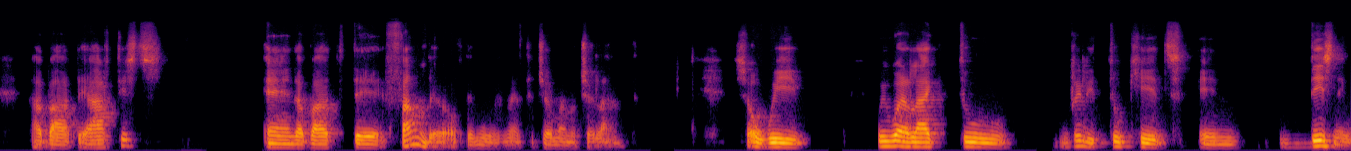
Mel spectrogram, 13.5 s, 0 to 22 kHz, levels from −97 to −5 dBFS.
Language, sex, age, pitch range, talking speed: English, male, 60-79, 95-115 Hz, 100 wpm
